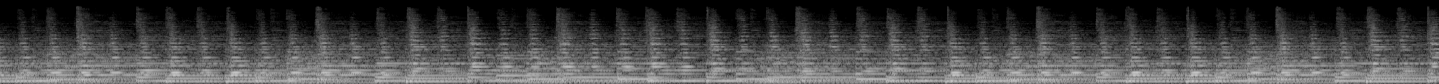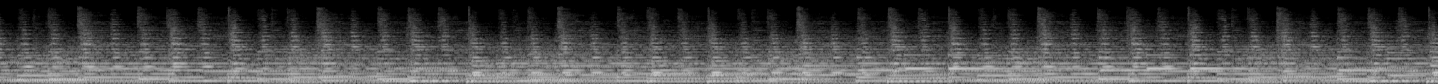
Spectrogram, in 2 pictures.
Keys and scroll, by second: 6.5 Escape, 11.6 F5, 13.9 Escape, 17.3 Escape, 20.7 Escape, 25.5 F5.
